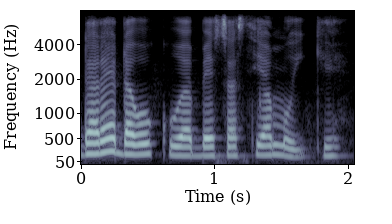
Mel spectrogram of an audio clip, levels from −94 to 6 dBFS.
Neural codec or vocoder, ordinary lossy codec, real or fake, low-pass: none; none; real; 7.2 kHz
